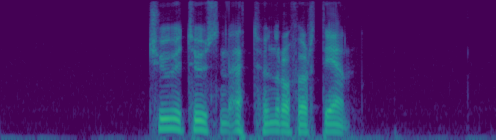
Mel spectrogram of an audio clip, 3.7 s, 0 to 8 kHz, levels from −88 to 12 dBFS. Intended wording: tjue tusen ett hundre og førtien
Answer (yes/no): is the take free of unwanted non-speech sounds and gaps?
yes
